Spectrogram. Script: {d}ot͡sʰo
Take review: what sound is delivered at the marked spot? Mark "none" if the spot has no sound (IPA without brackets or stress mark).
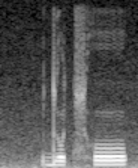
d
